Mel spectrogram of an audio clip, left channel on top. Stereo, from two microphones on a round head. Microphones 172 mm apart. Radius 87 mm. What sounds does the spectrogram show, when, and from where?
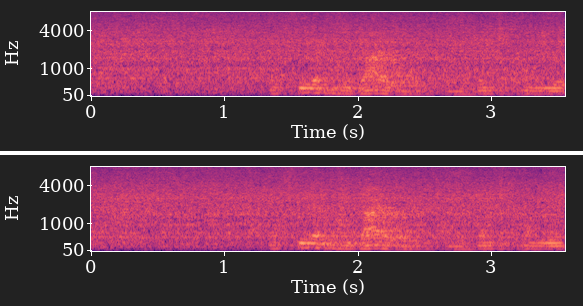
0.0 s running water: 25° left (ahead or behind), 1.3 m
1.3 s a man speaking: 20° right (ahead or behind), 0.7 m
